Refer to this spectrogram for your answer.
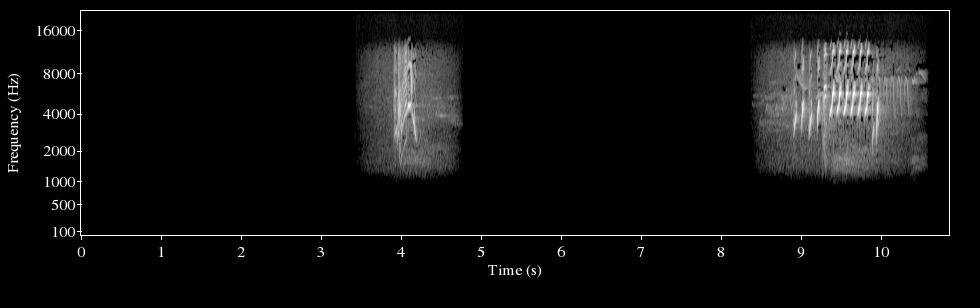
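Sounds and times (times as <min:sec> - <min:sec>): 
bird giving a quick series of short high chirped notes: 0:03.8 - 0:04.8, 0:08.5 - 0:10.6.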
